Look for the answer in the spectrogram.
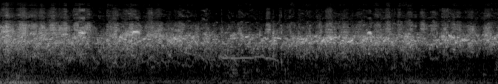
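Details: Budgerigars in an aviary colony, a dense chorus of many birds chirping and warbling at once, a continuous high chattering wash with brief sharper squeaks rising above it.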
